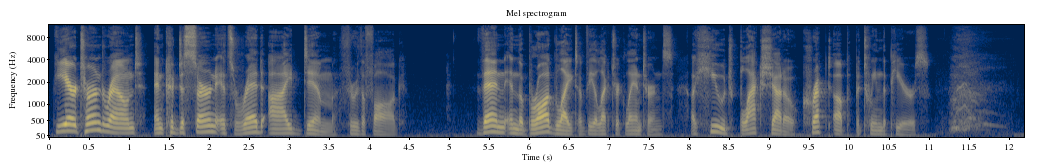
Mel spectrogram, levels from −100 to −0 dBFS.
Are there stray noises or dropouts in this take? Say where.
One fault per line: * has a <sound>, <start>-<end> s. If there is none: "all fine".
* has a breath, 11.2-12.0 s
